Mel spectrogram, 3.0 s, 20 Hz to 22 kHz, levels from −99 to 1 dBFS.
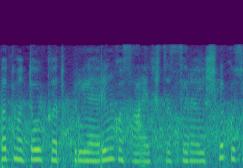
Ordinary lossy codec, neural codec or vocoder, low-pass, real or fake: AAC, 64 kbps; codec, 16 kHz, 2 kbps, FreqCodec, larger model; 7.2 kHz; fake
